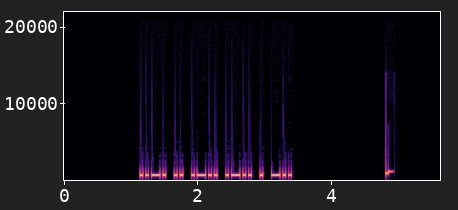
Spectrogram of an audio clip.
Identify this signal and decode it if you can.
Morse code, heard as a keyed tone, about 28 wpm, 700 Hz. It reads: FILLED
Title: Multi-letter Phonemes Repeated 3x 28wpm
